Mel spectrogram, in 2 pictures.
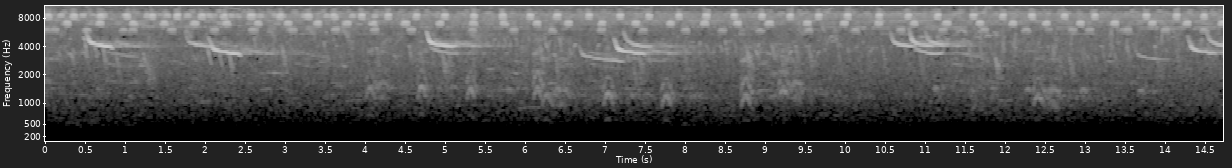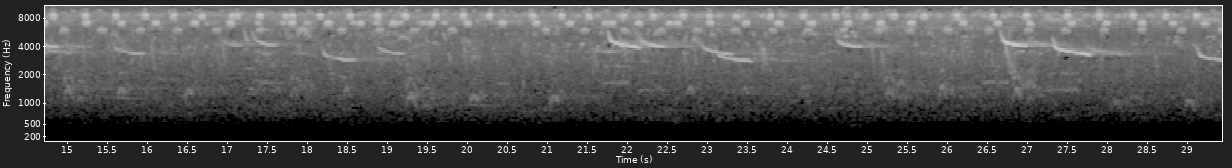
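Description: Ambient forest soundscape: a steady, fast-pulsing high insect trill with short falling bird chirps repeating every second or two.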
